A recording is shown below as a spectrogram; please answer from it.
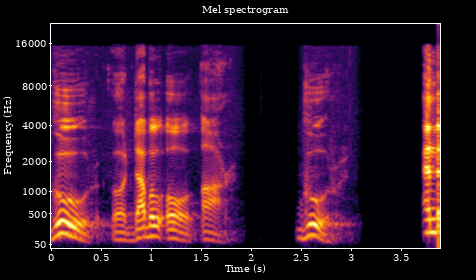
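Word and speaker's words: גּוּר: Now, interestingly, the Hebrew word translated abide is gur, pronounced gur. J-U-R, a long U sound, gur, or double O-R, gur.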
